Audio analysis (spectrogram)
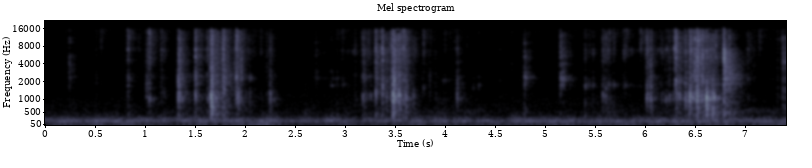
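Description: A utility knife blade scrapes and cuts flakes off a small, solid, dried-out blue Lux soap bar held in one hand, with the cut shavings piling up below. Quick dry, bright scraping crackles come in a steady series over a faint low hum. Louder, crunchier cutting bursts stand out near the start, middle and end.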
